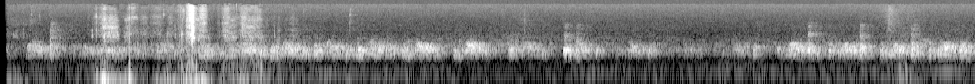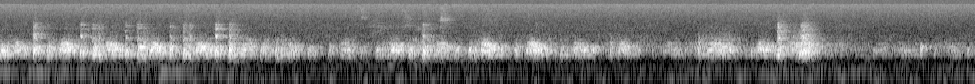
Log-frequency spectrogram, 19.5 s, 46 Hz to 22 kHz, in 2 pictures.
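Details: Fetal heartbeat on midwife's Doppler, about 140 beats per minute, distinctly faster than the mother's placental pulse; baby reported doing well.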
